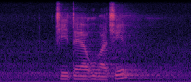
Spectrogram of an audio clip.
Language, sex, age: Venda, male, 22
